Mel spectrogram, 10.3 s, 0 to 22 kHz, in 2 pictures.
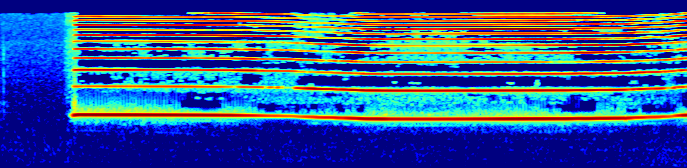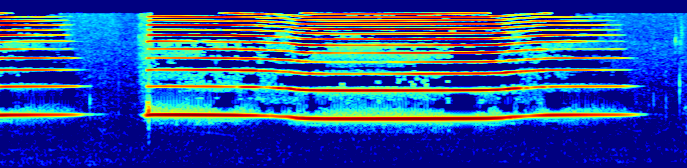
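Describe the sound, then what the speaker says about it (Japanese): A blues harmonica plays a hole 8 blow bend on the note E twice: a clear, loud, sustained reedy tone that slides smoothly down in pitch, with a short pause between the two notes and no talking. "8番のね、ミですね、吹いてベンドするところですね。"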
